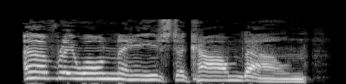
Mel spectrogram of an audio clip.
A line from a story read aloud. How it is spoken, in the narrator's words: the sheriff said loudly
